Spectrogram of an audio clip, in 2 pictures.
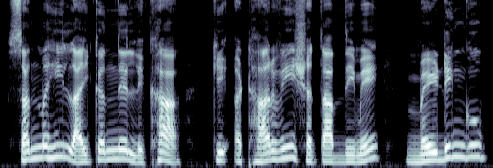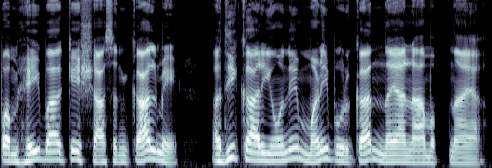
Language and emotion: Hindi, neutral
